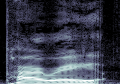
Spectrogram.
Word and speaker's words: Pye: last name because I I know people usually pronounce it one way but I think you told me it's something else it's Chef Pye up at Linewood yep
